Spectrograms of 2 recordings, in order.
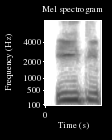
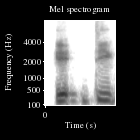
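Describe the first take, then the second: First: A long vowel is heard with no glottal stop. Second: A short vowel is followed by a glottal stop.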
